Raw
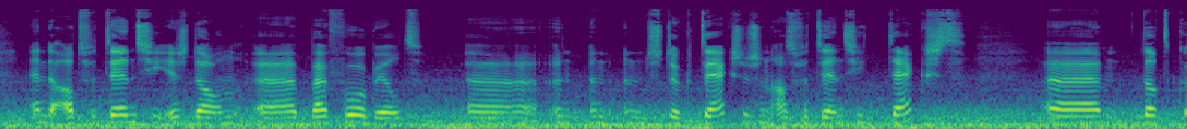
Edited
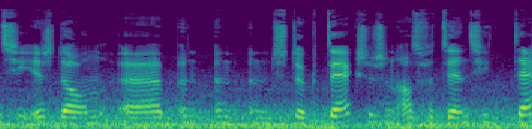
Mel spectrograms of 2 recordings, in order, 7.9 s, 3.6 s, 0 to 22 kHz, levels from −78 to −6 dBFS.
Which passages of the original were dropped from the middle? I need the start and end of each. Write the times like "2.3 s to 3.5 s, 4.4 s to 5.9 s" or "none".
2.1 s to 3.7 s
